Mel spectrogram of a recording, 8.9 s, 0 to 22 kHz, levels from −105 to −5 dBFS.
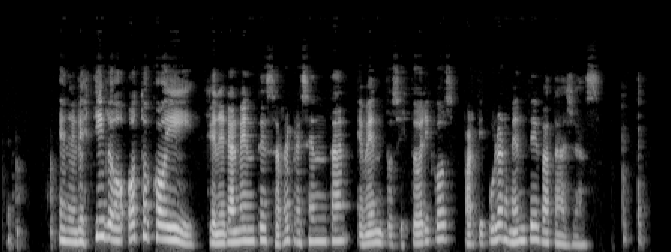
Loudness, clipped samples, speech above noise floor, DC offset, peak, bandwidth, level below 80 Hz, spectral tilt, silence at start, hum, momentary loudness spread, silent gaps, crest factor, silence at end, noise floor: -31 LUFS; under 0.1%; 25 dB; under 0.1%; -10 dBFS; 7.6 kHz; -78 dBFS; -5.5 dB/octave; 0.1 s; none; 15 LU; 6.15-6.19 s, 8.11-8.15 s; 22 dB; 0.4 s; -56 dBFS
